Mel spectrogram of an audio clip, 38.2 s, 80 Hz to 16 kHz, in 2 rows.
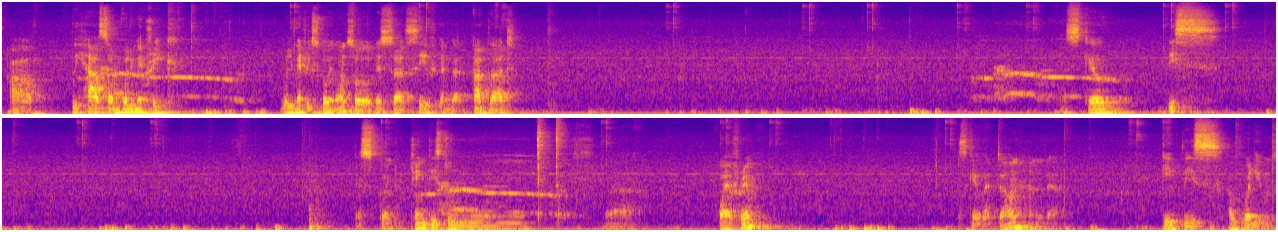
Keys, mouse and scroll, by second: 0.4-1.0 scroll down 9, 1.2 KP_7, 1.9 KP_7, 3.1 alt+a, 3.6 shift+a, 4.7-5.1 scroll down 3, 5.5 s, 7.7-8.8 scroll down 11, 8.8 g, 10.3-10.9 scroll up 1, 10.9 scroll up 9, 11.4 s, 13.3 scroll down 2, 13.6 s, 19.2 s, 22.2 KP_1, 22.7-23.2 scroll up 2, 23.2 z, 24.8 click, 25.2-25.7 scroll down 10, 28.1 click, 29.2-29.9 scroll down 8, 29.9-31.3 drag, 31.3-31.6 scroll up 1, 31.7 ctrl+s, 33.6 KP_7, 33.9-34.3 scroll down 2, 35.0 scroll down 2, 35.0 g, 36.5-37.0 drag, 37.0-37.3 scroll down 2.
